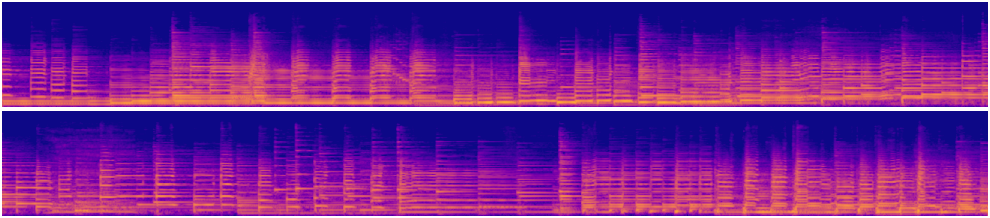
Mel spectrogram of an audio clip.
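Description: Guitar and electric keyboard playing an instrumental song intro together, with busy picked guitar notes over held low keyboard chords and no vocals.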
